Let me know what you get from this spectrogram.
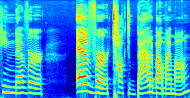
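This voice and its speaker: On a very clean recording with a silent background, a woman with a Spanish accent speaks in a fairly high voice with ordinary pitch variation. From Houston, Texas (southwest side), Mexican-American family. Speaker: coach and public speaker. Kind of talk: casual interview chat.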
